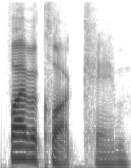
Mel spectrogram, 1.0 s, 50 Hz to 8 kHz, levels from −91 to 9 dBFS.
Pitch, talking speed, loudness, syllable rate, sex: 125 Hz, 185 wpm, -19 LUFS, 4.7 syllables/s, male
